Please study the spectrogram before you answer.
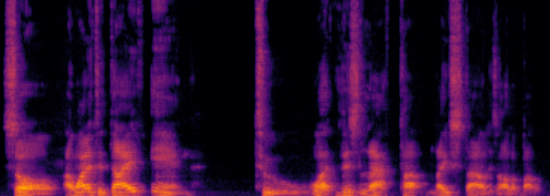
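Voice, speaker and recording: A man's voice: mid-range voice, slow, a little mellow. A middle-aged man hosting a casual live interview, talking earnestly, repeating words and tagging on "right?". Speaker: interview host.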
